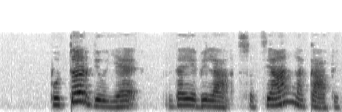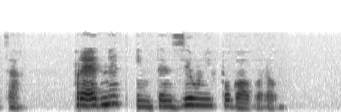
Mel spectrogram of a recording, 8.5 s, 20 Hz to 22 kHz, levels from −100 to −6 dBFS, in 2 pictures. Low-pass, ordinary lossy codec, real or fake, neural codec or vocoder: 9.9 kHz; AAC, 24 kbps; real; none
